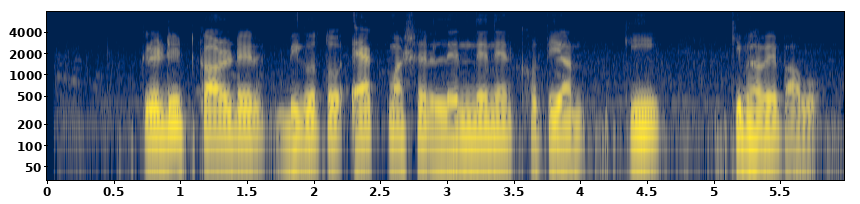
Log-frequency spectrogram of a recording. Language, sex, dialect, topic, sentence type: Bengali, male, Rajbangshi, banking, question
